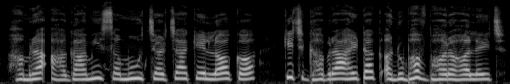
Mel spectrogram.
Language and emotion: Maithili, fearful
